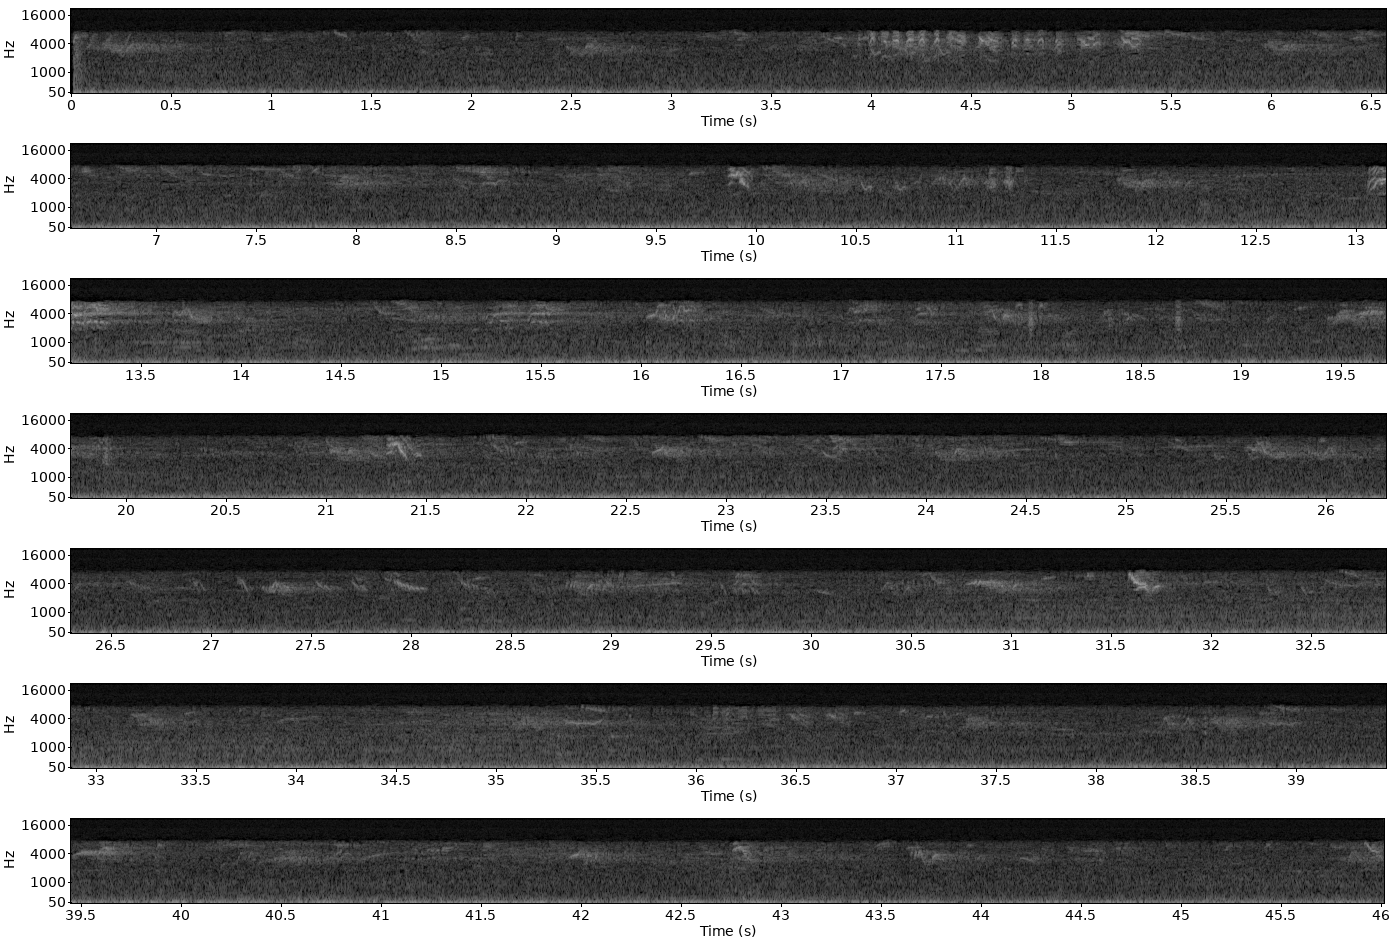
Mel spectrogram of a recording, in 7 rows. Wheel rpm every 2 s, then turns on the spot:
0, 0, 0, 0, 0, 0, 0, 0, 0, 0, 0, 0, 0, 0, 0, 0, 0, 0, 0, 0, 0, 0, 0.
none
